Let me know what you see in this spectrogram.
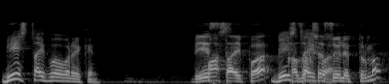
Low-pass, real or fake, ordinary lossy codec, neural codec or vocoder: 7.2 kHz; real; none; none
